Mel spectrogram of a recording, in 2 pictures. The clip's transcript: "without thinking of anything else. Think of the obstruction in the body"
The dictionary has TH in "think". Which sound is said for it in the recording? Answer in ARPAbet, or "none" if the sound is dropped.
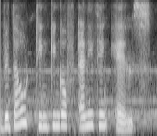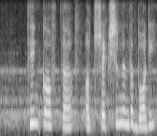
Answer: T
